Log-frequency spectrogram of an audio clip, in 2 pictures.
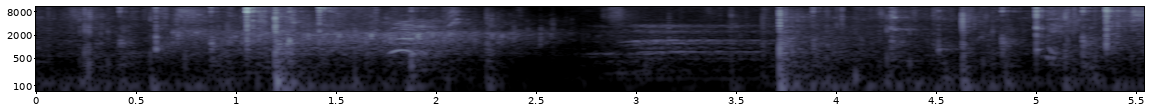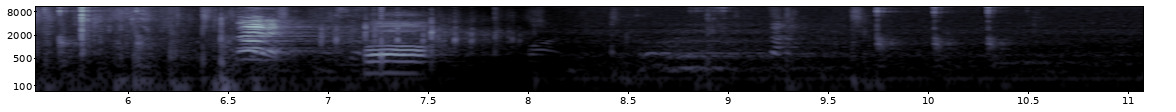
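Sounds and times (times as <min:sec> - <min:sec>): footsteps on court floor: 0:03.4 - 0:07.2
ping pong ball clicking: 0:03.9 - 0:06.2, 0:09.7 - 0:10.5.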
